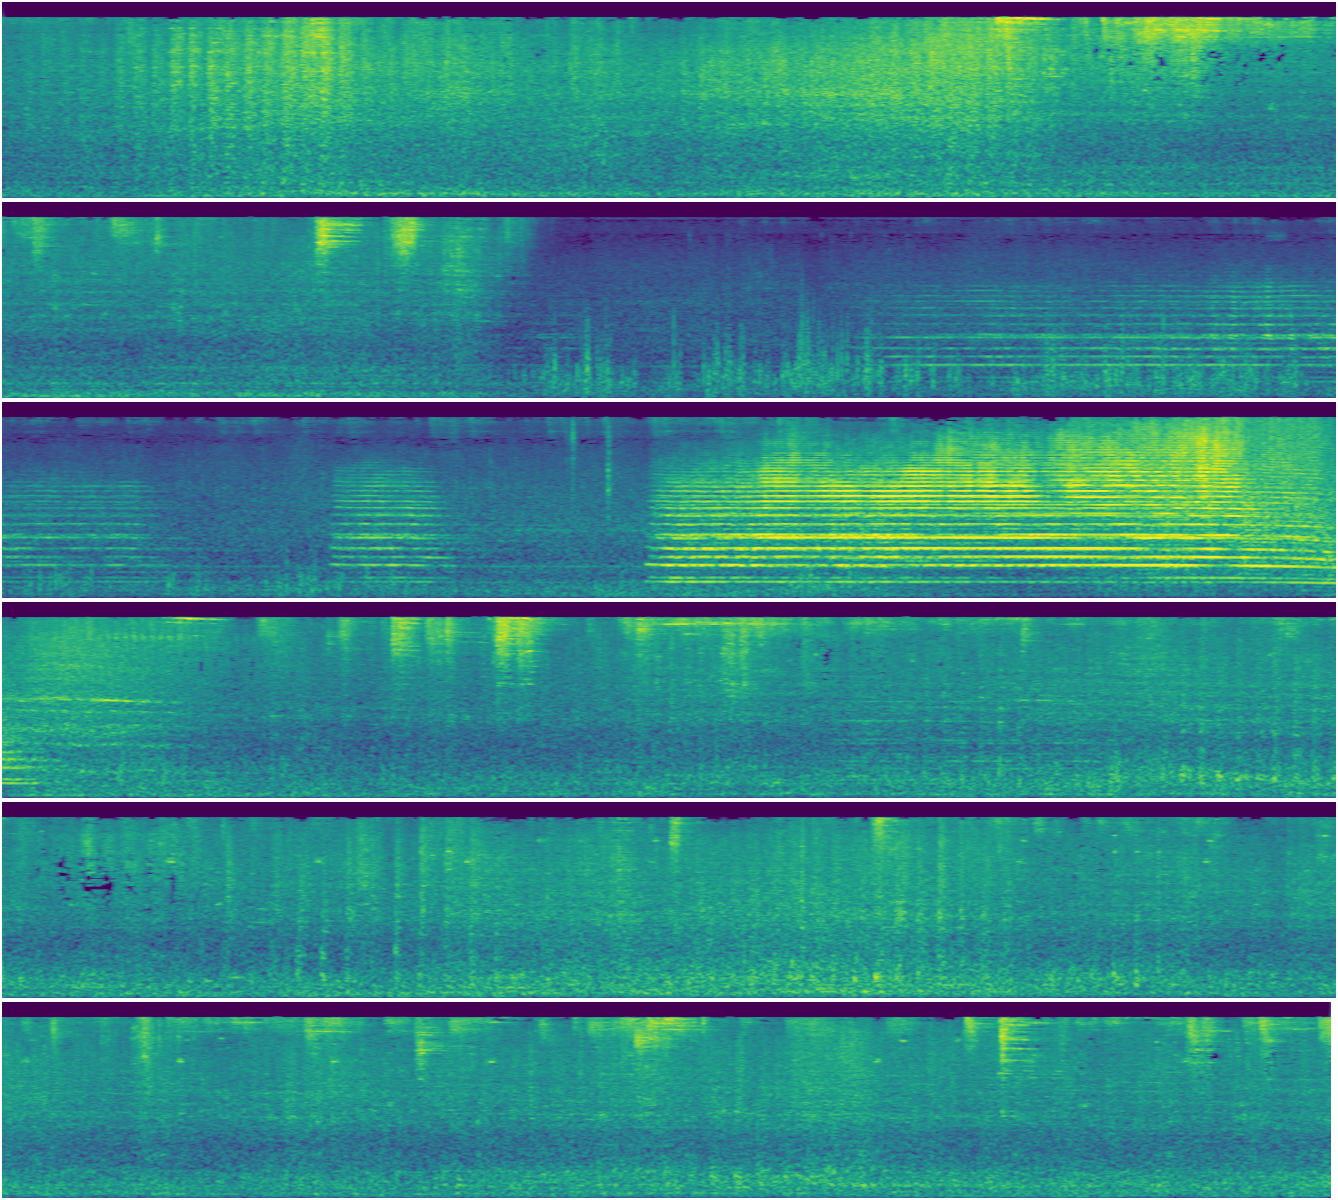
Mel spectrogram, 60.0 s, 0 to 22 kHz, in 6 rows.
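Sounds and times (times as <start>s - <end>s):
train wheels rumbling and clacking: 0.0s - 59.9s
locomotive horn blasts: 16.6s - 21.4s, 22.4s - 23.6s, 24.8s - 31.4s.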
